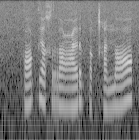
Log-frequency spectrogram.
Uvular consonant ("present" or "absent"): present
